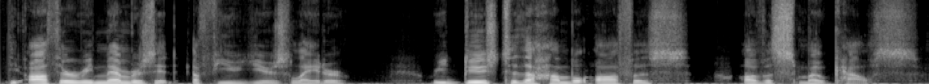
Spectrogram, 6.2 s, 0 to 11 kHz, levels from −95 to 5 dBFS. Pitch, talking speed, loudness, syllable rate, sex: 125 Hz, 165 wpm, -20 LUFS, 5.5 syllables/s, male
